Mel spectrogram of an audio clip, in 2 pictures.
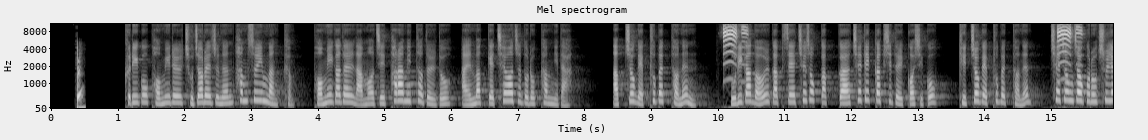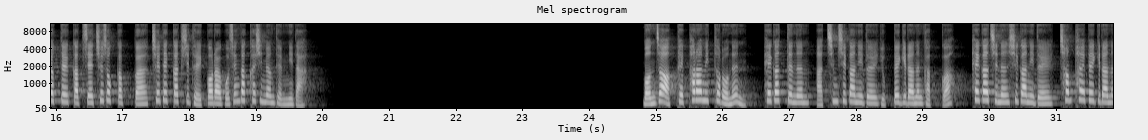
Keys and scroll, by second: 19.9 BackSpace, 23.9 BackSpace, 30.5 BackSpace.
